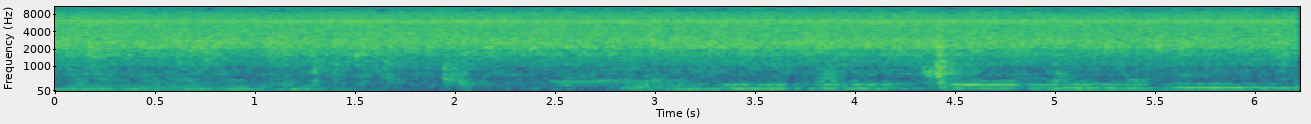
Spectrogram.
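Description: Food frying in hot oil: a steady sizzle, with faint low-pitched tones underneath.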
